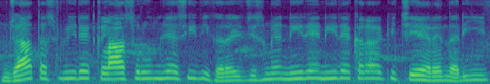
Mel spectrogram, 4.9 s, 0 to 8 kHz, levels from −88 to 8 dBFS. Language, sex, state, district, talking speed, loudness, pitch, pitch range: Hindi, male, Uttar Pradesh, Budaun, 160 wpm, -18 LUFS, 210 Hz, 175-225 Hz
